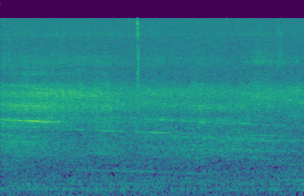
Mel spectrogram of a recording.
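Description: Continuous roar of an aircraft engine overhead with a single sharp click midway and no animal calls.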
